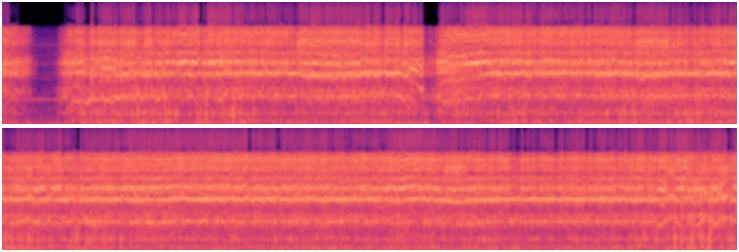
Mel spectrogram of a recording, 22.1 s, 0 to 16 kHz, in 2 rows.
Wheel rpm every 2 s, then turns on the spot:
100, 210, 220, 160, 230, 230, 230, 230, 230, 230, 230.
none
